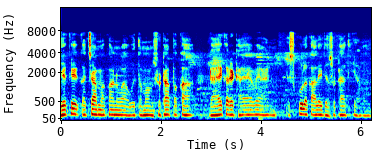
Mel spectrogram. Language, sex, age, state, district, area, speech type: Sindhi, male, 60+, Gujarat, Junagadh, rural, spontaneous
